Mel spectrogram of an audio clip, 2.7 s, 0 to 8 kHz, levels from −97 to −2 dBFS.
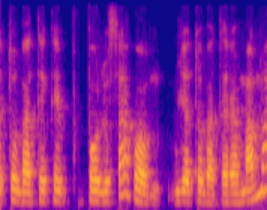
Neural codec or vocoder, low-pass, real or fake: none; 7.2 kHz; real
